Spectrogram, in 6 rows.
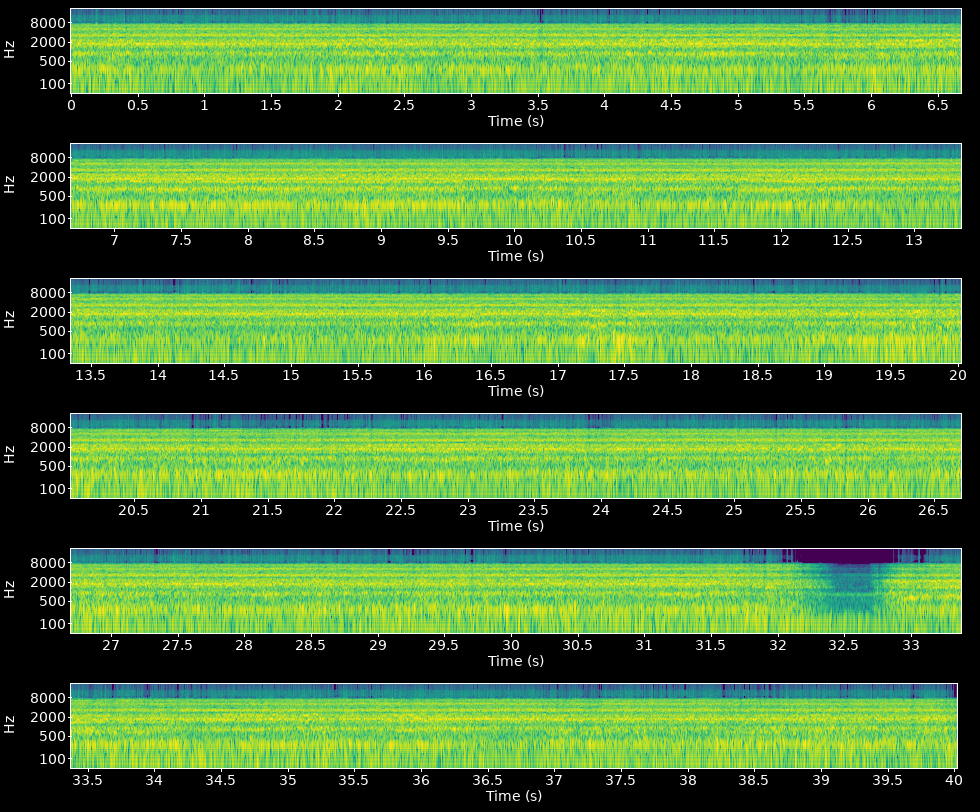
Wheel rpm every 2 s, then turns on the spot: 230, 230, 220, 210, 210, 220, 220, 230, 220, 230, 230, 220, 240, 230, 230, 220, 110, 220, 220, 230.
none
